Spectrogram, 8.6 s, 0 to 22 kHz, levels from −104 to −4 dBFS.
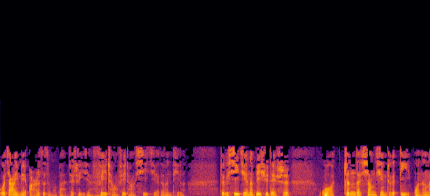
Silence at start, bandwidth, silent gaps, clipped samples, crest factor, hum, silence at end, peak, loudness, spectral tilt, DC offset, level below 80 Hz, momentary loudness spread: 0 s; 5.8 kHz; none; under 0.1%; 24 dB; none; 0 s; 0 dBFS; -25 LUFS; -10 dB/octave; under 0.1%; -42 dBFS; 17 LU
